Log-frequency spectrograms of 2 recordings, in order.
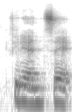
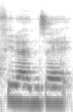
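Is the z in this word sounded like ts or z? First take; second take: ts; z. First: The middle consonant is a ts sound. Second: The middle consonant is a buzzing z sound. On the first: The speaker calls it right. "that Z sound is actually a T S" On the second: The speaker calls it wrong. "like with a very American Z"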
